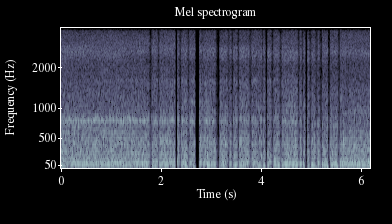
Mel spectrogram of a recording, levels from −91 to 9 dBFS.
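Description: From 1.76 s to 5.76 s, repeated packet loss (robotic sound) sets in. There are 26 dropouts, the longest 82 ms, each patched by extending the preceding sound, so 28% of that span is concealed and the audio turns choppy; the whole clip is band-limited to 4 kHz by the G.711 mu-law call codec.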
